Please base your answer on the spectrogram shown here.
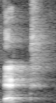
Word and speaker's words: debt: When B happens or B comes after M, such as thumb, and then when T happens after B, then also B is silent or B is silent. That is DEBT, det, DOUBT, doubt, SUBTLE, subtle, like that.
